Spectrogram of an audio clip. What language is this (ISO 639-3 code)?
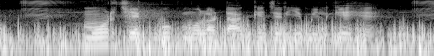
hne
